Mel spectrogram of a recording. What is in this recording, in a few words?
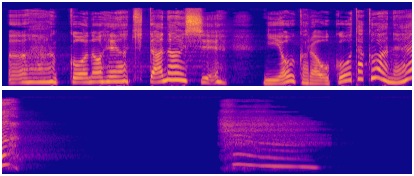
Non BGM, ASMR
